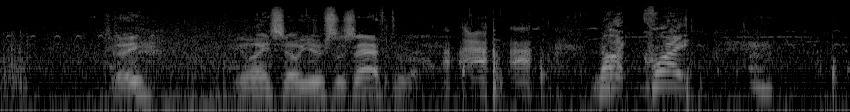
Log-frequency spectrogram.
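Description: A man speaks calmly in a low, gruff voice.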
